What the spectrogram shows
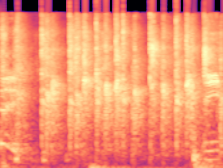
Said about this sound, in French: On peut applaudir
